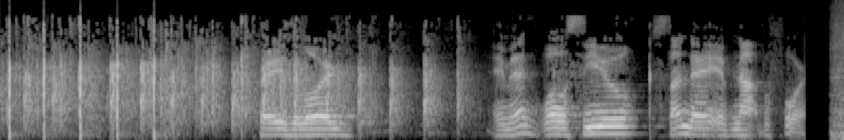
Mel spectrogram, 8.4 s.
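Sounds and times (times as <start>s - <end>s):
audience applause: 0.0s - 4.7s
speech: 2.6s - 3.6s, 5.0s - 8.1s.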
